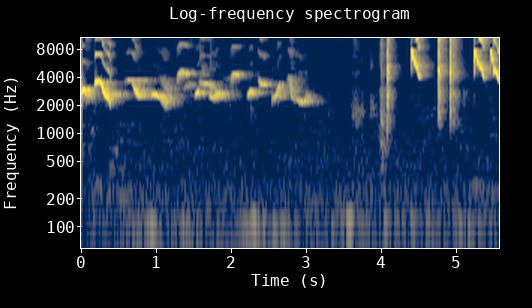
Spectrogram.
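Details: Oriental magpie-robin, a contest-winning kacer in full 'gacor' song, pours out a run of clear downslurred whistles, falls silent briefly, then gives several sharp, harsh high chips.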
